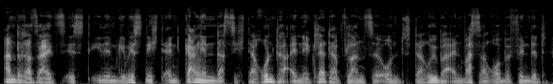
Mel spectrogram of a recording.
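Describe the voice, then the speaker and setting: A calm, measured detective, polite and unhurried, as the narrator voices him. The voice sits low and quiet, close to the mic, with no room around it. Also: male voice, slightly rough, no room sound. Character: calm, dry-witted male detective.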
